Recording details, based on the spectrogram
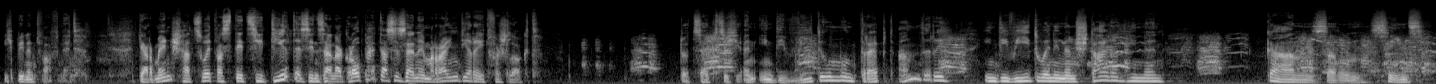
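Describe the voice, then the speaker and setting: Casting: witty, bitter young Austrian drifter, higher-pitched male voice, florid theatrical delivery with dry asides, radio comedy. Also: background noise. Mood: dry, musing. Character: witty, bitter red-haired young drifter, grandiloquent and sardonic. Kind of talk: classic Viennese stage comedy radio acting.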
